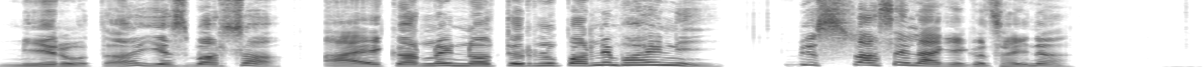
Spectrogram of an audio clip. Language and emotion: Nepali, surprised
